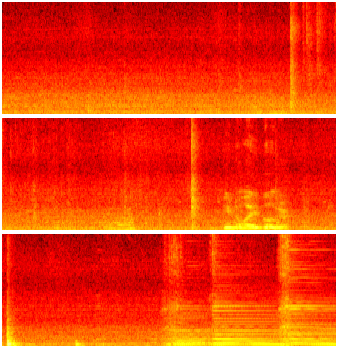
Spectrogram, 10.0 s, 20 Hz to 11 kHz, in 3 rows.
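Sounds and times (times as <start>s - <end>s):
acoustic guitar strums: 7.4s - 10.0s.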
